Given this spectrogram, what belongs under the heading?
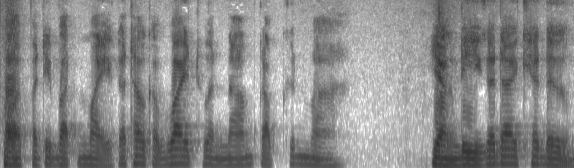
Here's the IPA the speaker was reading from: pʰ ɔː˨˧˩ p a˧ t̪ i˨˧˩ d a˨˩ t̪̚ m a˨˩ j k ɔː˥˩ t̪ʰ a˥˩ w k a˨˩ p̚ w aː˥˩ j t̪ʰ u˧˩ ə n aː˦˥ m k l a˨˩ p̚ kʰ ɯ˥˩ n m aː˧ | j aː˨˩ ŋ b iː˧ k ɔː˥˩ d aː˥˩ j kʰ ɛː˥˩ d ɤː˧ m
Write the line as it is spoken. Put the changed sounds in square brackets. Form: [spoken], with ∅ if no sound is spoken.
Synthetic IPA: pʰ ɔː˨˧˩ p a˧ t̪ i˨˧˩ [b] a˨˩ t̪̚ m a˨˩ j k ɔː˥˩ t̪ʰ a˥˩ w k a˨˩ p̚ w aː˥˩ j t̪ʰ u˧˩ ə [nː] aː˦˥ m k l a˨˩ p̚ kʰ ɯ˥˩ n m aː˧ | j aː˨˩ ŋ [d] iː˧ k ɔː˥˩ d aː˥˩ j kʰ ɛː˥˩ d ɤː˧ m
